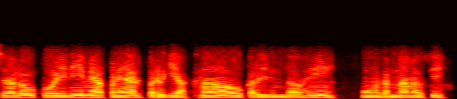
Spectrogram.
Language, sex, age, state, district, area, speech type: Dogri, male, 18-30, Jammu and Kashmir, Udhampur, rural, conversation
